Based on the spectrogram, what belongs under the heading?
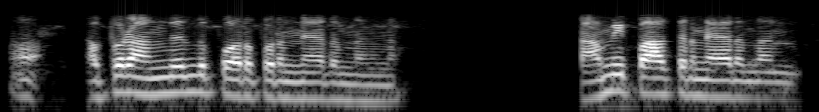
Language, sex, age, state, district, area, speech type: Tamil, male, 45-60, Tamil Nadu, Namakkal, rural, conversation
